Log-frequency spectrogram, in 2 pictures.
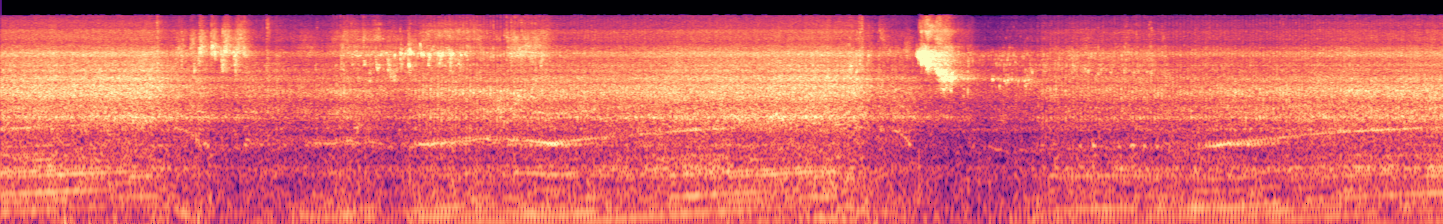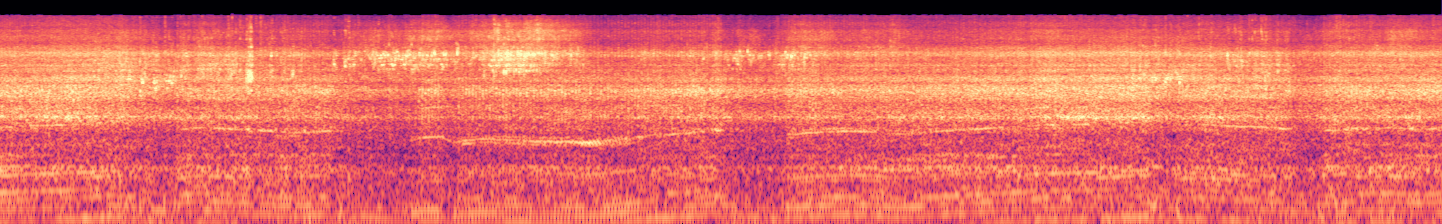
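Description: Go-kart engine heard from on board, running continuously and rising and falling in pitch again and again as the kart speeds up and slows. About nine seconds in, a brief, loud, high squeal that falls in pitch cuts across it.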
